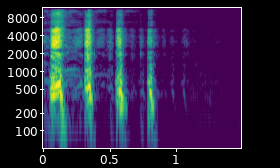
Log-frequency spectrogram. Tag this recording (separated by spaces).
bag laughing crazy laugh witch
